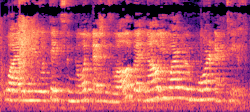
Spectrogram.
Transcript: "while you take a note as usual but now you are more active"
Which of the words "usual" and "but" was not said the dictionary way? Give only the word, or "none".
usual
